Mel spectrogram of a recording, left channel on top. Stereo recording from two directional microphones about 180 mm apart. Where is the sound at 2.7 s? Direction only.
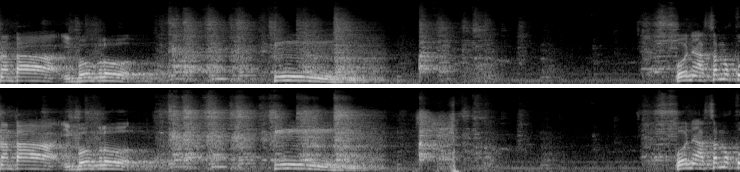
35° left (ahead or behind).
